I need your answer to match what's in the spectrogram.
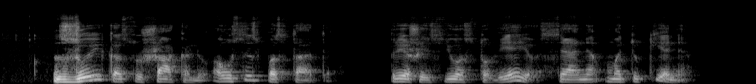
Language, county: Lithuanian, Šiauliai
